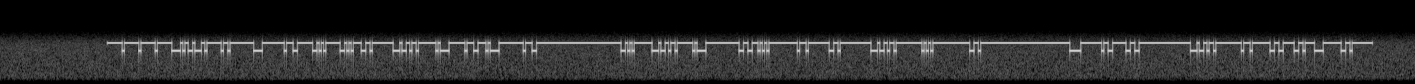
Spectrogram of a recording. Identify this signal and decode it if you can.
RTTY (45.45 baud, 850 Hz shift), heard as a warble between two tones, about 2250 Hz centre. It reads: 97440 37374 38610 60528 18090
